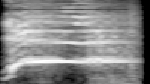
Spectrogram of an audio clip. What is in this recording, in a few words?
"yeah" high pitch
